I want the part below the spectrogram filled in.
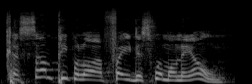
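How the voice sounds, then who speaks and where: A man's voice: high voice, sing-song, fairly quick. A middle-aged American man preaching a sermon, emphatic and colloquial, repeating phrases, speaking into a handheld microphone in a church. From Chicago and Houston, United States. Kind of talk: sermon to a congregation. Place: indoor church stage at a lectern.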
